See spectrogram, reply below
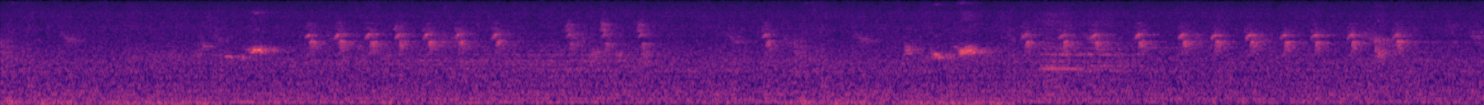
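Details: In a backyard in Howrah, West Bengal, India, an Asian pied starling (pied myna) foraging for insects in old tree bark gives two quick bursts of high, clipped chattering notes with brief whistles, over hiss and low traffic rumble.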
